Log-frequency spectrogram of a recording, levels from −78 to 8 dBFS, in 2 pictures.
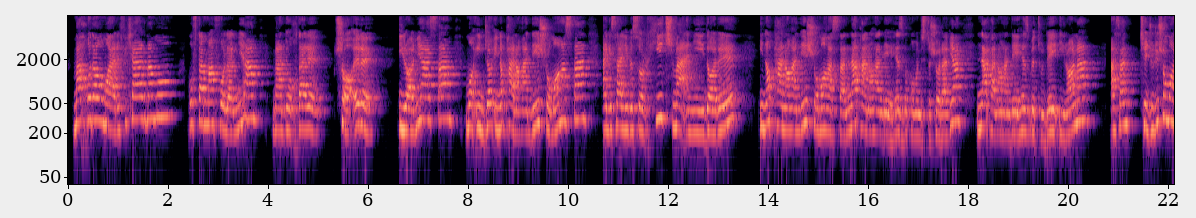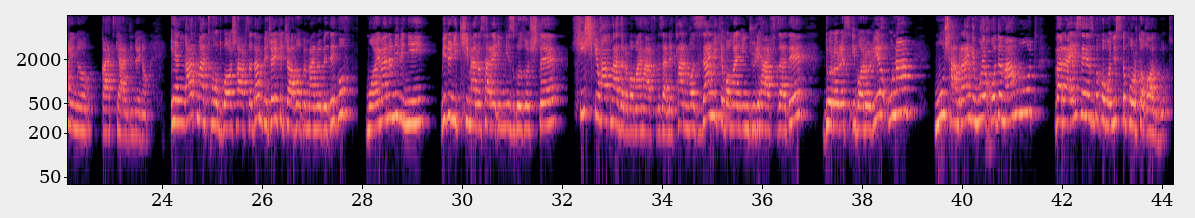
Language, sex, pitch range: Persian, female, 220-300 Hz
